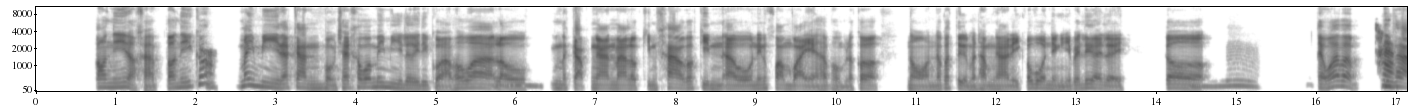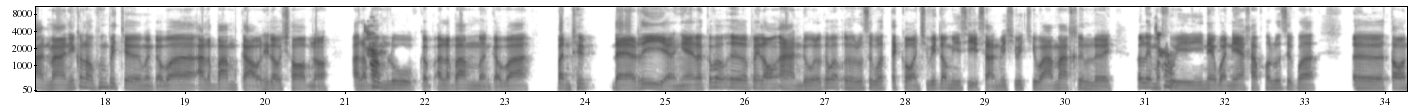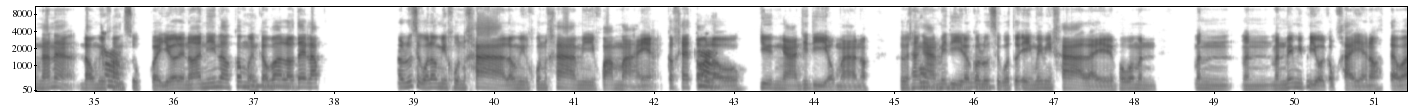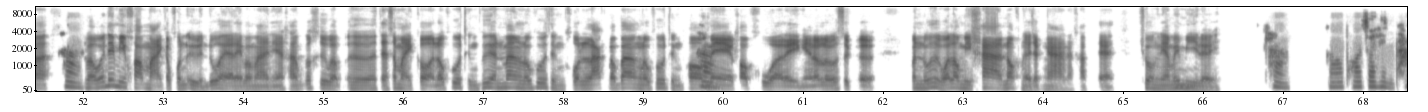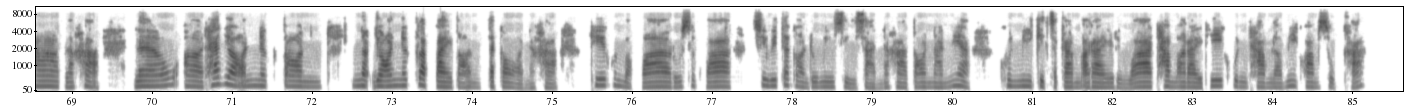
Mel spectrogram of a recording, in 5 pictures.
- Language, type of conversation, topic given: Thai, advice, ฉันจะรู้สึกเห็นคุณค่าในตัวเองได้อย่างไร โดยไม่เอาผลงานมาเป็นตัวชี้วัด?
- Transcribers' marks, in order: none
